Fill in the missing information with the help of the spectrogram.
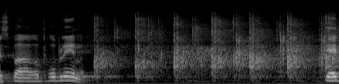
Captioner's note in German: Beifall AfD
